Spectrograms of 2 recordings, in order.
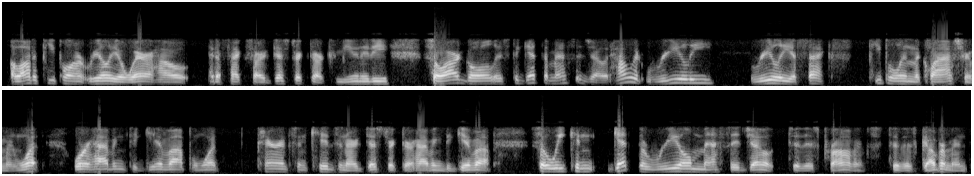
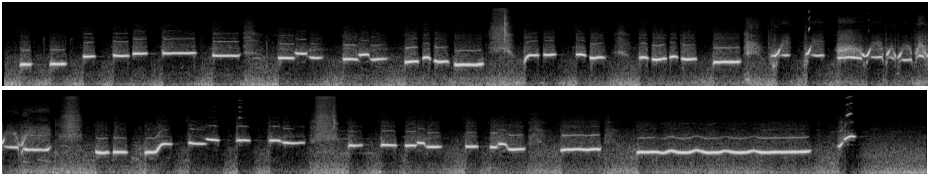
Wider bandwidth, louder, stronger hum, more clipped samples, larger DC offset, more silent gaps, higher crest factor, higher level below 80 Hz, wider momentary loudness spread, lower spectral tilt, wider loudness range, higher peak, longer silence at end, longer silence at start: second, 8.2 kHz vs 16.5 kHz; about the same, -16 LUFS vs -16 LUFS; neither; neither; neither; neither; about the same, 16 dB vs 14 dB; second, -62 dBFS vs -40 dBFS; first, 9 LU vs 6 LU; first, -6 dB/octave vs -4 dB/octave; about the same, 2 LU vs 2 LU; first, 0 dBFS vs -4 dBFS; about the same, 0.05 s vs 0 s; about the same, 0.1 s vs 0 s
